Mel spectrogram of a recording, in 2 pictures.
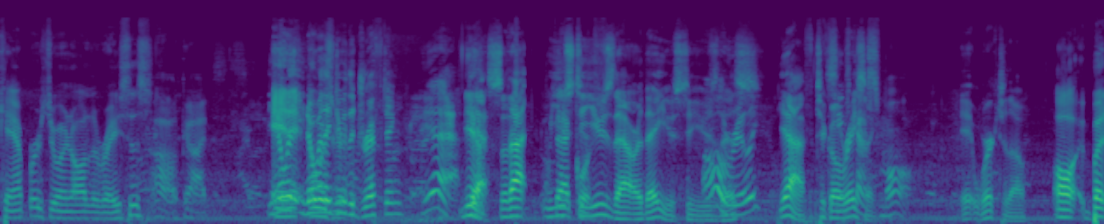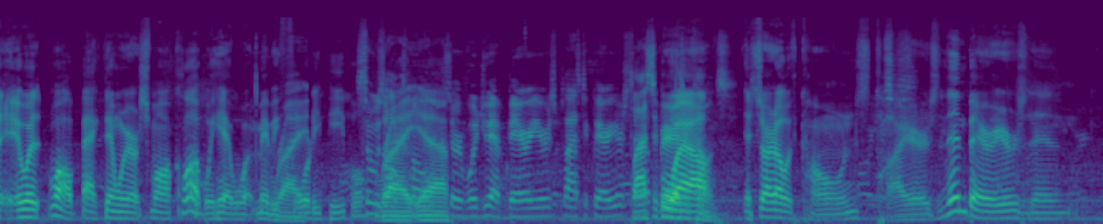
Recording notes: Our second show recorded on site at Canaan Motor Club. This time on the night between NHKA races 5 and 6.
